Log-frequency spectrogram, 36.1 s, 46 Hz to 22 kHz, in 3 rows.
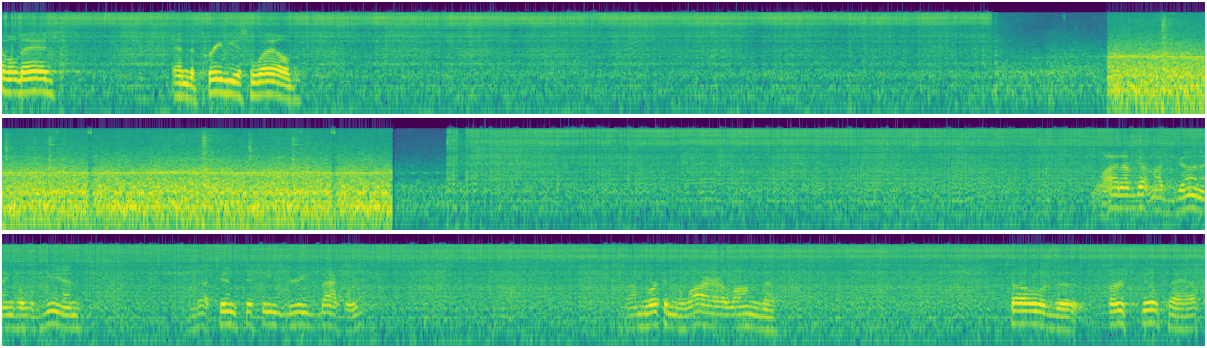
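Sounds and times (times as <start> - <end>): welding arc crackle and hiss: 0.0 - 10.1, 13.8 - 36.0
noise with mid-pitched tone: 0.0 - 36.0.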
